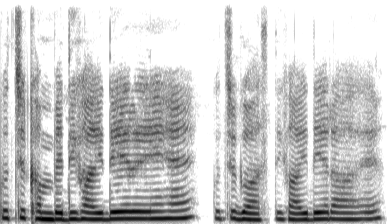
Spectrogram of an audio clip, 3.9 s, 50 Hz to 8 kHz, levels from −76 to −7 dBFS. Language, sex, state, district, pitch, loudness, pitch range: Hindi, female, Uttar Pradesh, Saharanpur, 240 Hz, -14 LUFS, 230-255 Hz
